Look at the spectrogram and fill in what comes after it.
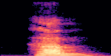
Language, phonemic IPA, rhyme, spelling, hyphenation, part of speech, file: Dutch, /ɦaːm/, -aːm, haam, haam, noun, Nl-haam.ogg
- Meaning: 1. horsecollar, collar for draught animals; made of wood or leather 2. a type of fishing net with a handle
